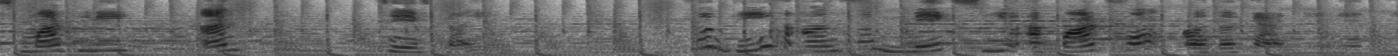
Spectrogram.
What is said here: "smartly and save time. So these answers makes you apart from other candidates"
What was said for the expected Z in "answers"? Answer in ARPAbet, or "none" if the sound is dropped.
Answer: none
